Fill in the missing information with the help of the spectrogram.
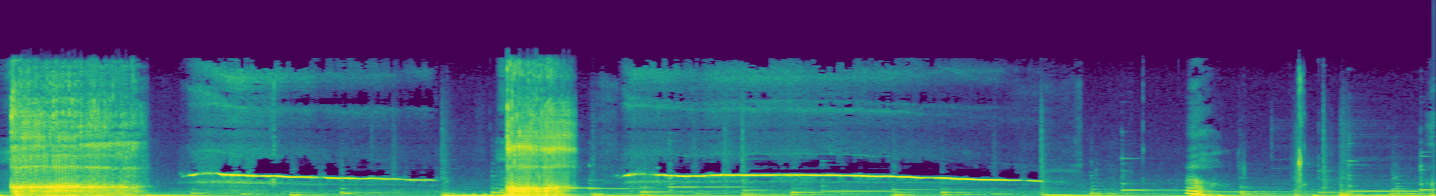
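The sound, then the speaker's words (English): A voice imitates the snoring of a story character, Lydia Lou, who has turned onto her back: rough, rasping snorts alternate with long, thin whistling exhales, repeated a few times over soft background music. “Lydia Lou turned onto her back uh, and began to snore.”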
